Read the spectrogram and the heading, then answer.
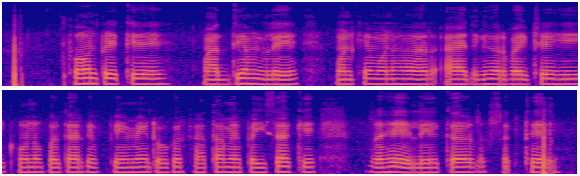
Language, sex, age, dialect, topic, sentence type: Chhattisgarhi, male, 18-24, Northern/Bhandar, banking, statement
